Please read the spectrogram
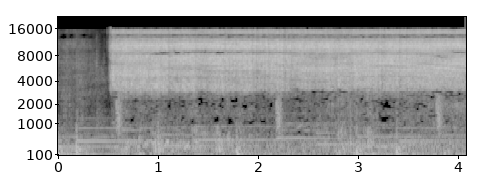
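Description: Lawn sprinkler heads of an irrigation zone hissing loudly as compressed air blows out the lines during winterization. The hiss starts suddenly about half a second in and holds steady, over quieter background music with a beat.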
